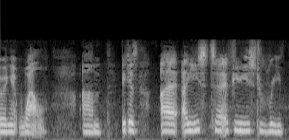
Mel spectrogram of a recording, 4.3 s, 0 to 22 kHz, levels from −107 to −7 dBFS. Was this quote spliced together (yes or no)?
no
